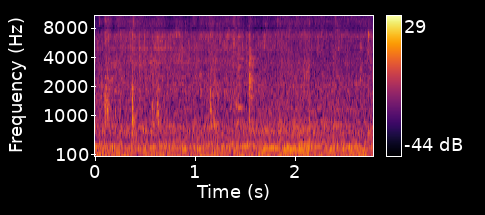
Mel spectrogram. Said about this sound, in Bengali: দেখুন ডিমগুলোকে ফ্রাই করে নিচ্ছি।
